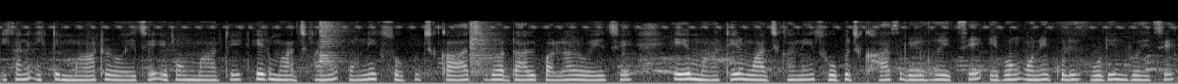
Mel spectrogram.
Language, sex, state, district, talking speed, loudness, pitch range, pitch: Bengali, female, West Bengal, Malda, 125 wpm, -19 LUFS, 210-230 Hz, 215 Hz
